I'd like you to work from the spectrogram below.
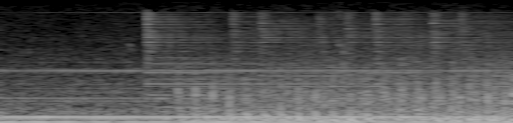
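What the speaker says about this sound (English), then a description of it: "Oh no, my chopper's going down!" A helicopter in the snowboarding game SSX gives off a continuous low droning rumble, and a rapid rotor chop breaks in partway through and continues steadily with no talking.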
